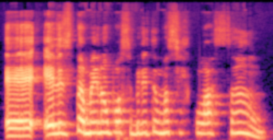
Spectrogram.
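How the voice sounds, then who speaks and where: A woman with a Bahian Brazilian accent talking reflectively in an interview, feeling her way haltingly through her thoughts. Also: high voice, a little mellow. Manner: thoughtful, halting, searching for words. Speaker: guest, playwright and actress.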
